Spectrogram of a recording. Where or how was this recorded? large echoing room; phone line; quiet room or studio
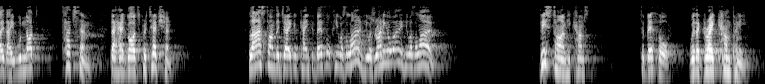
large echoing room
